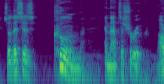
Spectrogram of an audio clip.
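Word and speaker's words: קום: This is pronounced kum, and it means rise.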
